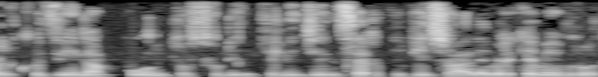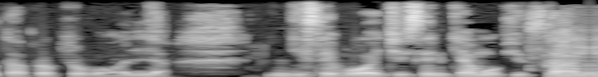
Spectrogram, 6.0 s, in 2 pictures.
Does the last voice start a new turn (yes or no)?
yes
